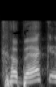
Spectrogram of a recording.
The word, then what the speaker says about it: Quebec: It is, you could say it either way, but Quebec is very appropriate pronunciation of the word, Dave.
